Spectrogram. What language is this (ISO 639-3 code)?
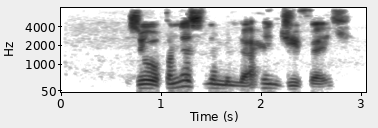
kab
